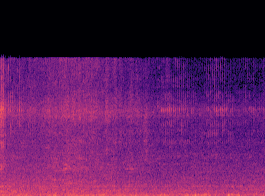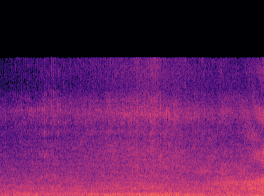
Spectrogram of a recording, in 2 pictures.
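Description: Road traffic: a steady low rumble of vehicles on the road, with a few brief peaks about four seconds in and an engine drawing closer near the end.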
